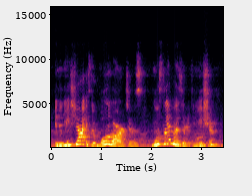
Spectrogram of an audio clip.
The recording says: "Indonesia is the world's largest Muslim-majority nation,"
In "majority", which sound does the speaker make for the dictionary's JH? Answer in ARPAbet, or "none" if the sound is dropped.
Z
